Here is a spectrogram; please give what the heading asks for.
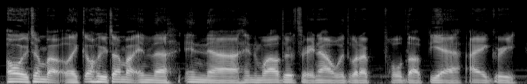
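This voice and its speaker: A man's voice: low voice, steady tone, fast, no room sound. A man giving casual, enthusiastic livestream commentary on game lore, speaking emphatically and in slangy language. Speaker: live streamer, lore commentator. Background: music.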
